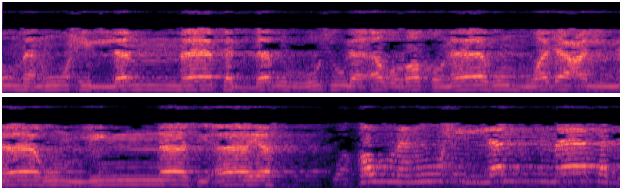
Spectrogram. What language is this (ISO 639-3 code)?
ara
